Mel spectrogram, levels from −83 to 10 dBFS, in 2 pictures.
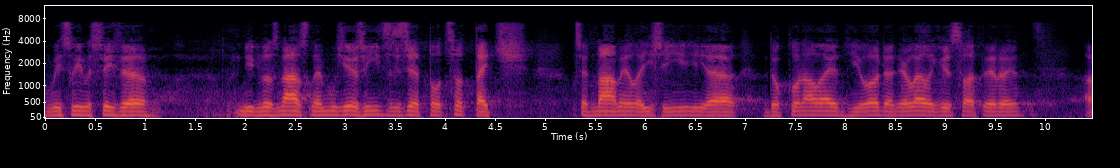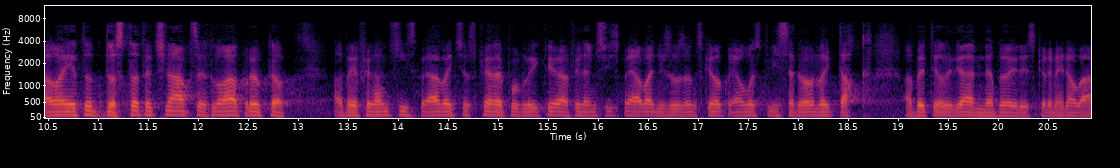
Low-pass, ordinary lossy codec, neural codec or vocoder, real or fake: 7.2 kHz; MP3, 32 kbps; codec, 16 kHz, 1 kbps, FunCodec, trained on LibriTTS, 50 frames a second; fake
